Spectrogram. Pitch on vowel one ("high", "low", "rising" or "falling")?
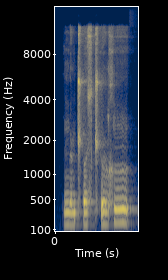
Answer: high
